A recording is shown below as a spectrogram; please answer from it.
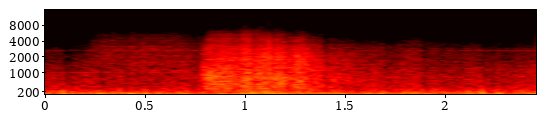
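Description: A burst of gas venting from the Falcon 9 on the pad, a rushing hiss lasting about a second that swells and fades in the middle, over a steady low wind rumble on the pad microphone.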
